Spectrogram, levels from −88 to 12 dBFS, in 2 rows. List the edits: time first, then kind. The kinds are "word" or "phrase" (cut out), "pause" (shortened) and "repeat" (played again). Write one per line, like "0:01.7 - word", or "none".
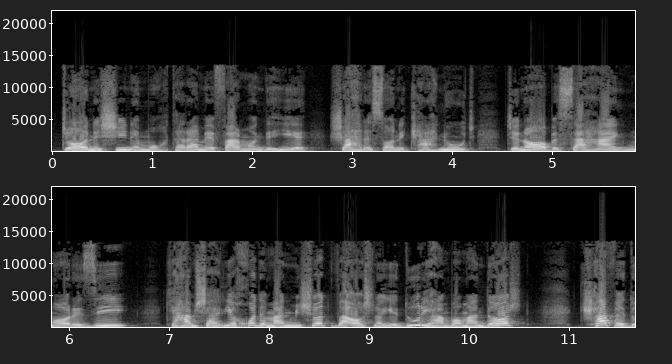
none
